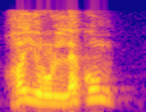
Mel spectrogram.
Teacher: النون عندي التنوين هنا ما يبانش خالص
